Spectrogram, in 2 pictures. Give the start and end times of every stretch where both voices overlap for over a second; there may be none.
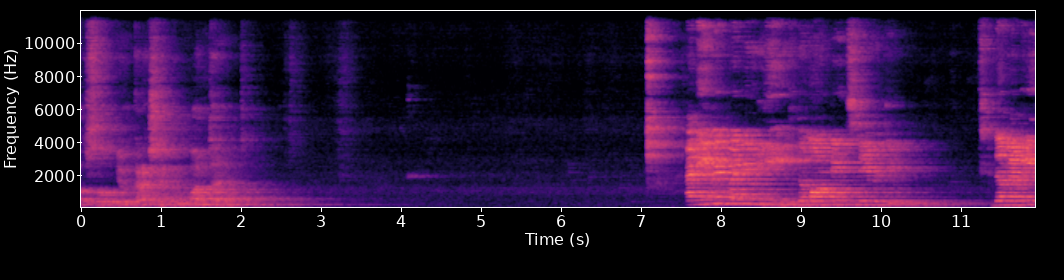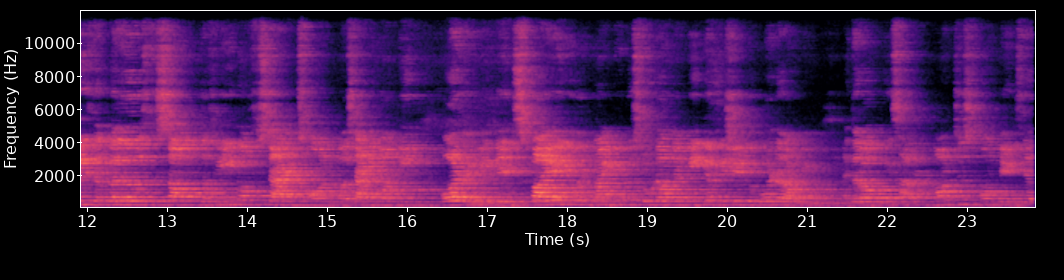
none

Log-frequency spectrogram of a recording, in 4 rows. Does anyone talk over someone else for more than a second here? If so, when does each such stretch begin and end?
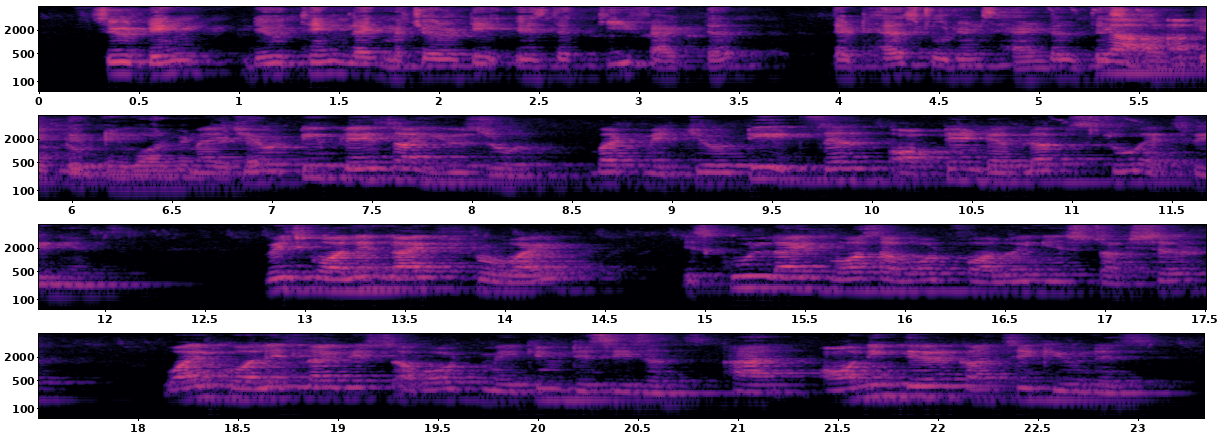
5.3-7.0

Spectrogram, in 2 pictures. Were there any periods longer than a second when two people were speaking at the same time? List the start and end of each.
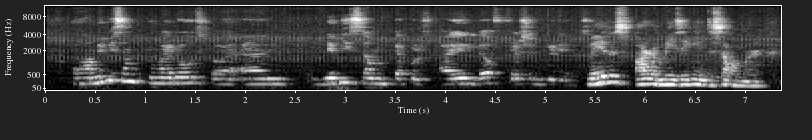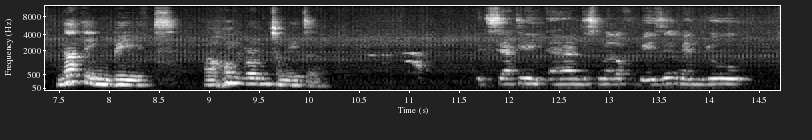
none

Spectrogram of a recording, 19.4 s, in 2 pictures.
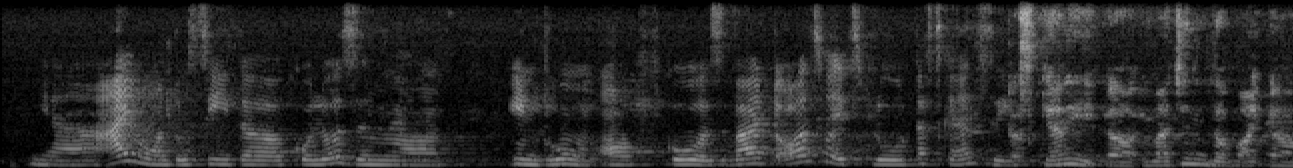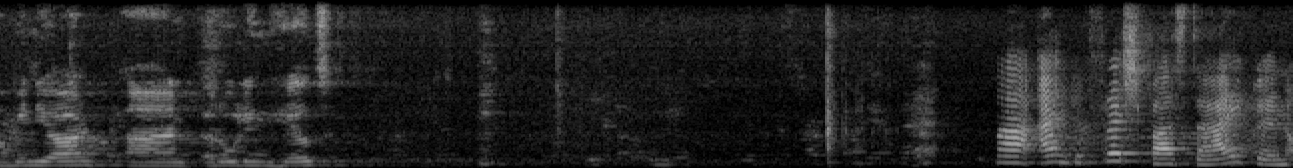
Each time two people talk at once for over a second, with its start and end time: none

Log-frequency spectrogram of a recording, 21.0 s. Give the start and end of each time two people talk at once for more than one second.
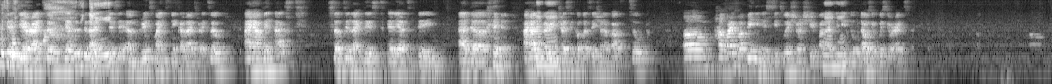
0.9-2.3

